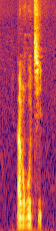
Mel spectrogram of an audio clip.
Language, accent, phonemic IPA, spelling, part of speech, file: French, France, /a.bʁu.ti/, abrouti, verb, LL-Q150 (fra)-abrouti.wav
- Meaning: past participle of abroutir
